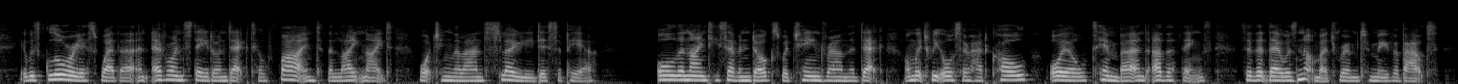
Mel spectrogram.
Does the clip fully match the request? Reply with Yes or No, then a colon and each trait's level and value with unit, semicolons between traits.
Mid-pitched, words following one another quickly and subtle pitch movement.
Yes: medium, 180 Hz; fast, 210 wpm; narrow, 2.3 semitones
